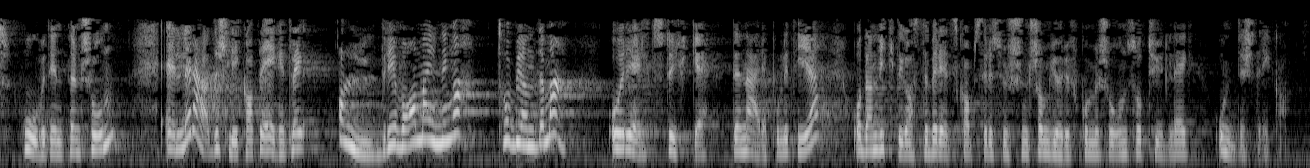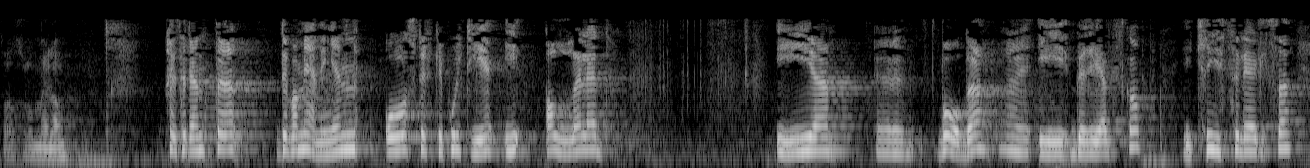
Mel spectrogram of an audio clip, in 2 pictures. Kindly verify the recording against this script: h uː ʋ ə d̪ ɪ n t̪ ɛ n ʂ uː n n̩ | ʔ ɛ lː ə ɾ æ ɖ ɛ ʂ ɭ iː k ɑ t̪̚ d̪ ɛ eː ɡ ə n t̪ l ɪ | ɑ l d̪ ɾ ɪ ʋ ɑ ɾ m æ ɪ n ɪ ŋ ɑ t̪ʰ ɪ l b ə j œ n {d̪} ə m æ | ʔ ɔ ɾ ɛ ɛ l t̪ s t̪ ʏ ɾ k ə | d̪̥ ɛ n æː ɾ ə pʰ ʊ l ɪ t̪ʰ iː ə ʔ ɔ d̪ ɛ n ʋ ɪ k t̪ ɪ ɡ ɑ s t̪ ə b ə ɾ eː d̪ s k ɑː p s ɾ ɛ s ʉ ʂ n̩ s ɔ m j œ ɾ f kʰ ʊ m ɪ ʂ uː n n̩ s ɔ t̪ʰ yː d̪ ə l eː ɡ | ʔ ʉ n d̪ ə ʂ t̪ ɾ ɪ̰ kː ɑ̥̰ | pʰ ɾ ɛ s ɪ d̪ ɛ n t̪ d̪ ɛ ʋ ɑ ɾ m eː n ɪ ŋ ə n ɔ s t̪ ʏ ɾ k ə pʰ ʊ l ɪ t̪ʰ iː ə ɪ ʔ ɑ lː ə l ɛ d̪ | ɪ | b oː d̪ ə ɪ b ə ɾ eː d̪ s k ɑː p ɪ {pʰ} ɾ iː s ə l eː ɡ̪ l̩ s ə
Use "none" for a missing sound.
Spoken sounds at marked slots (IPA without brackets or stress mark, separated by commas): d̪, kʰ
